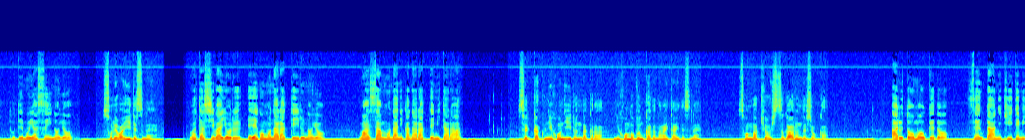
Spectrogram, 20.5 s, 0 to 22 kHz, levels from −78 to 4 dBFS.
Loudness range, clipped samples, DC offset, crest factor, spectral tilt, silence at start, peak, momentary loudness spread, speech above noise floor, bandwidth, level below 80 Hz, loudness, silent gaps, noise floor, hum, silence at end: 4 LU; under 0.1%; 7%; 18 dB; -5.5 dB/octave; 0 s; -4 dBFS; 10 LU; 24 dB; 14 kHz; -46 dBFS; -21 LUFS; none; -44 dBFS; none; 0 s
